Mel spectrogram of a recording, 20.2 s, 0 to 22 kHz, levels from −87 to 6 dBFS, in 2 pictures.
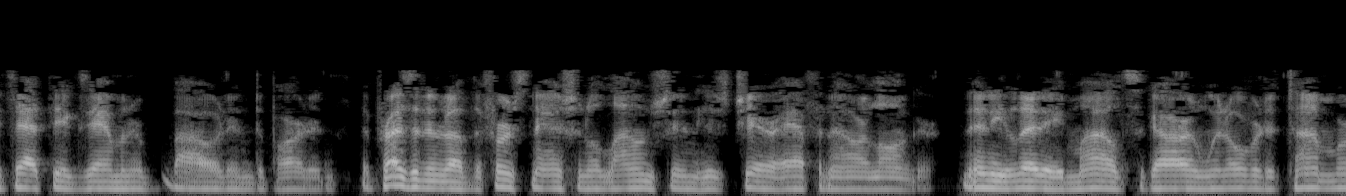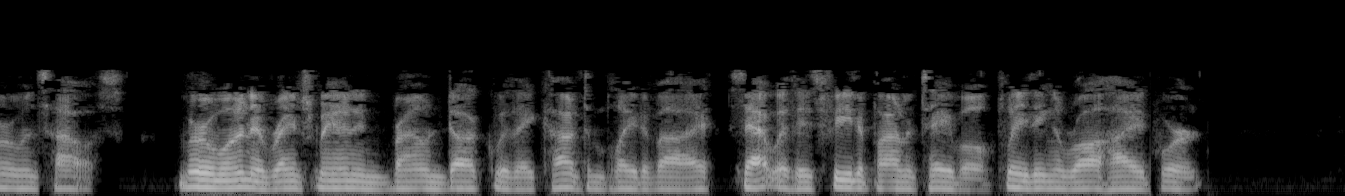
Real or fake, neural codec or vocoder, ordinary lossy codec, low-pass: real; none; MP3, 24 kbps; 7.2 kHz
